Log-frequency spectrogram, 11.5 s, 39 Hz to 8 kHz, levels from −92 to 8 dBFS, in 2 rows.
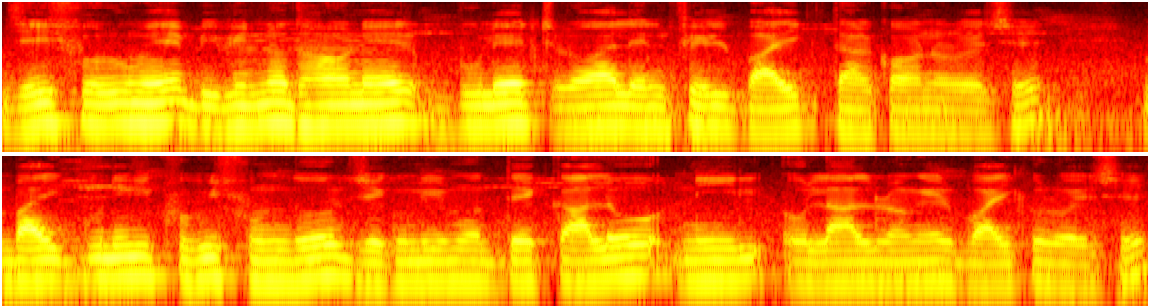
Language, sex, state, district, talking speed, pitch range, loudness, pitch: Bengali, male, West Bengal, Jhargram, 130 wpm, 95-110 Hz, -18 LUFS, 100 Hz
